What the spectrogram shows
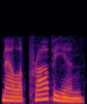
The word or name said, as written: malapropian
